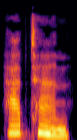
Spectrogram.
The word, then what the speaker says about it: hatten: Keep the double T crisp. Hatte, hattest, hatten. Say it with me. Your tongue is the drummer, short, tidy beats.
